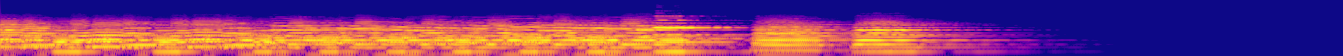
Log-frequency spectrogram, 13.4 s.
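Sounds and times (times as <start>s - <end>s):
molto allegro classical piece in D major: 0.0s - 9.8s.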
